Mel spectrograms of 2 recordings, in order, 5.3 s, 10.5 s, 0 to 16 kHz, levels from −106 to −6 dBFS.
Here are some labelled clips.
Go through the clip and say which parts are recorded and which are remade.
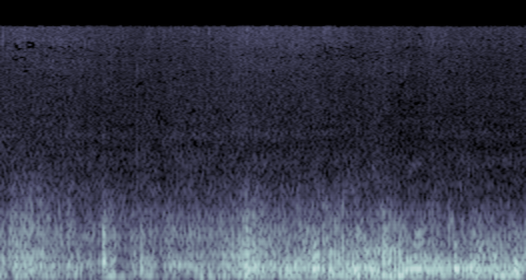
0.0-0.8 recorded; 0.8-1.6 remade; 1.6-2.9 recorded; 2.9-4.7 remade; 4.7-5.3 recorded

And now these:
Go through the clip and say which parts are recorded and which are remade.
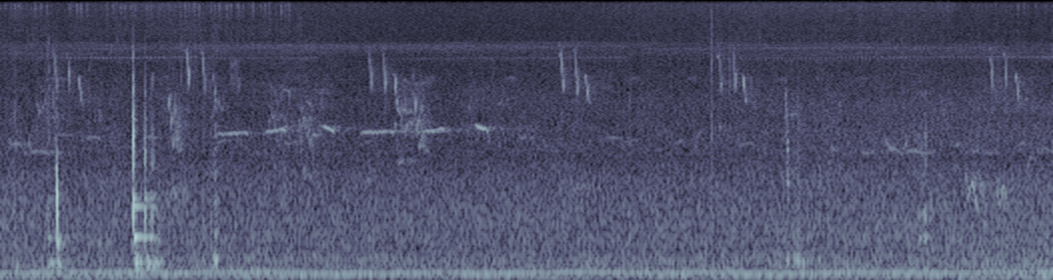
0.0-10.5 recorded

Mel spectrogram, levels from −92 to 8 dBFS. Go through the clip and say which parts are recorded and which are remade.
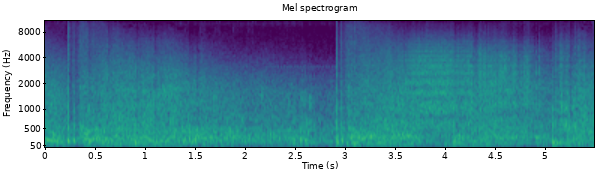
0.0-4.3 recorded; 4.3-5.1 remade; 5.1-5.5 recorded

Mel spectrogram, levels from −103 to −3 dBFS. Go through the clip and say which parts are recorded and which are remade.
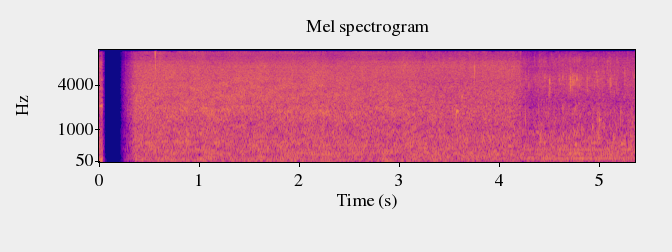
0.0-0.6 recorded; 0.6-3.2 remade; 3.2-5.4 recorded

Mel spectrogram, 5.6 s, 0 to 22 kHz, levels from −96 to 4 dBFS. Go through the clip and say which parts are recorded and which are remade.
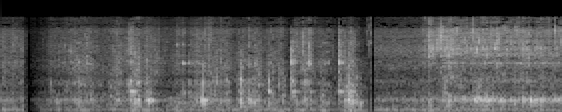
0.0-1.5 recorded; 1.5-2.1 remade; 2.1-5.6 recorded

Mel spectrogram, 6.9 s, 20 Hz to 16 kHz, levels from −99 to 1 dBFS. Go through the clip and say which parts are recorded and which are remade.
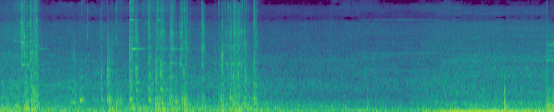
0.0-4.5 recorded; 4.5-5.5 remade; 5.5-6.9 recorded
